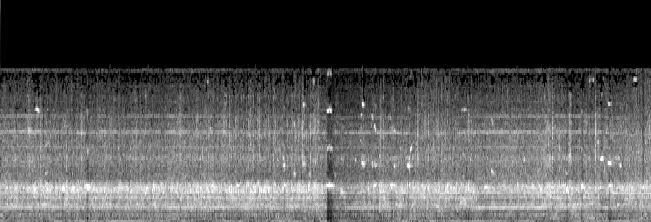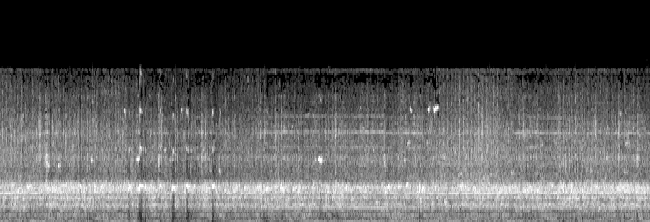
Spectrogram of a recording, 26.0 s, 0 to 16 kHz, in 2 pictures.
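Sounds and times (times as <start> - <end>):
chassis rumbling and rattling: 0.0 - 26.0
engine running under load: 0.0 - 26.0.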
